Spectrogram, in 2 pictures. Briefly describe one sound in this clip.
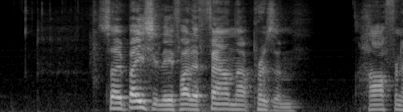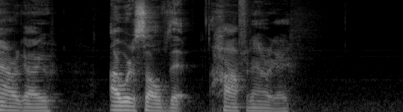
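A man talks with animation into a close microphone.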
